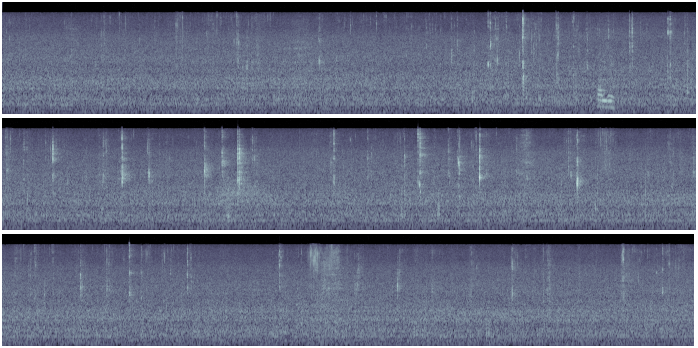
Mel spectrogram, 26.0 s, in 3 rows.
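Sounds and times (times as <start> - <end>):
wet chewing and mouth clicks: 5.4 - 11.9, 12.7 - 19.8, 20.7 - 24.4, 25.0 - 25.9.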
